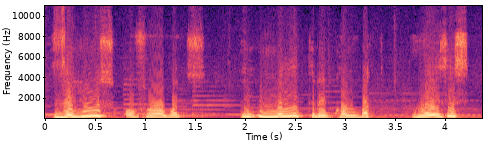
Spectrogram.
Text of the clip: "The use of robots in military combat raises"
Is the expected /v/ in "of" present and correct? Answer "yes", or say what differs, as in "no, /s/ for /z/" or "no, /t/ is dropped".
no, /f/ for /v/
